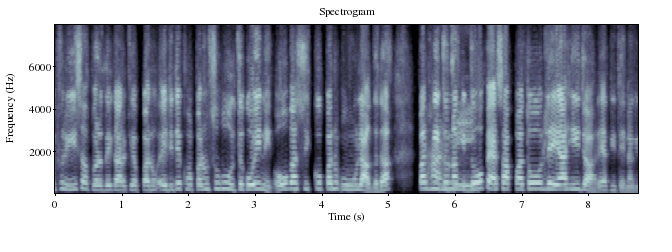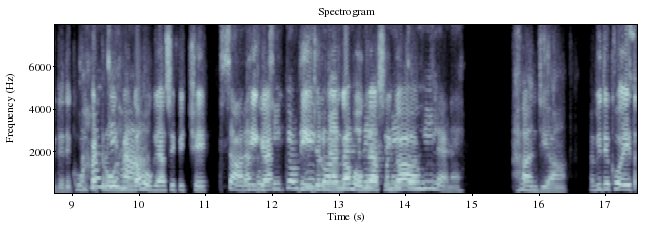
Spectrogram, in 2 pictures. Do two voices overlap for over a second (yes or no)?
yes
